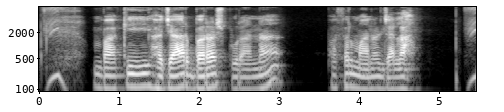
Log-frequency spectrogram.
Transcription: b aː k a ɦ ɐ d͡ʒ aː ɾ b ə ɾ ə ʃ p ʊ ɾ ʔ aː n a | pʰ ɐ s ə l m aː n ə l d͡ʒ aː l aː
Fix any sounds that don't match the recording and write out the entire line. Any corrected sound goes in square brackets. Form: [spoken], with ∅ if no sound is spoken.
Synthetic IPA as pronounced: b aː k [i] ɦ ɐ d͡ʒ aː ɾ b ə ɾ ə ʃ p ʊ ɾ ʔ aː n a | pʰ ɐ s ə l m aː n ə l d͡ʒ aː l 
